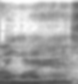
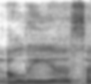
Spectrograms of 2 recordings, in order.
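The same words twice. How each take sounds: First: "Elias" as eh-LIE-us, with an "eye" in the middle; alternative pronunciation. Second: "Elias" as eh-LEE-us, with an "ee" in the middle; first pronunciation. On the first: Host offering the other version of the name, "Elias" said eh-LIE-us. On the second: Host greeting a birthday viewer, "Elias" said eh-LEE-us. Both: Real, not acted. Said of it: "sorry if I mispronounced your name".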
